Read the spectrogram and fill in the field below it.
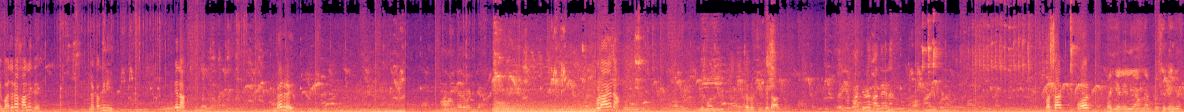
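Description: Small birds chirp and squawk close by.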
